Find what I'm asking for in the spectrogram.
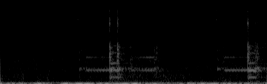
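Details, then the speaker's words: iMac G4 optical drive, removed and disassembled, powered on the bench with a disc clamped (laser visible through the disc): it spins with repeated short clicks and whirring retries, never settling. It fails to read the disc; the drive is suspected to be no good. "seems like that thing's having a bad time yeah seems like this drive can't quite make sense of that disc I think it's probably no good"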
